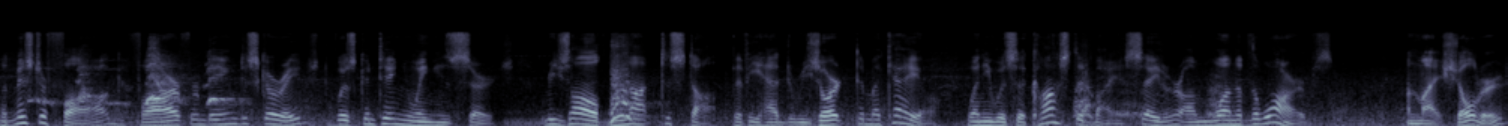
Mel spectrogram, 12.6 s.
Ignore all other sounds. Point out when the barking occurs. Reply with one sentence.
You can hear the barking from 0.2 to 2.0 s, from 4.2 to 5.7 s and from 8.9 to 10.3 s.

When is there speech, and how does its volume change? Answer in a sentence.
You can hear the speech from 0.0 to 11.1 s, at a steady volume; and briefly from 11.7 to 12.5 s.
